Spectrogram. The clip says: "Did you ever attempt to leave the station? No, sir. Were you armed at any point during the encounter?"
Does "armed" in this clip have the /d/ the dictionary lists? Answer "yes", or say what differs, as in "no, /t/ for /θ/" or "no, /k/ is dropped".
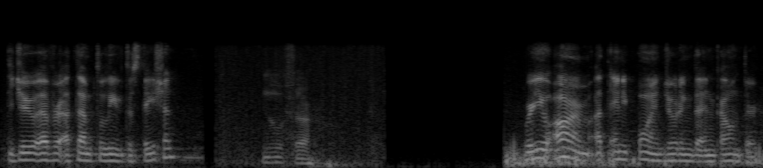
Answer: no, /d/ is dropped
